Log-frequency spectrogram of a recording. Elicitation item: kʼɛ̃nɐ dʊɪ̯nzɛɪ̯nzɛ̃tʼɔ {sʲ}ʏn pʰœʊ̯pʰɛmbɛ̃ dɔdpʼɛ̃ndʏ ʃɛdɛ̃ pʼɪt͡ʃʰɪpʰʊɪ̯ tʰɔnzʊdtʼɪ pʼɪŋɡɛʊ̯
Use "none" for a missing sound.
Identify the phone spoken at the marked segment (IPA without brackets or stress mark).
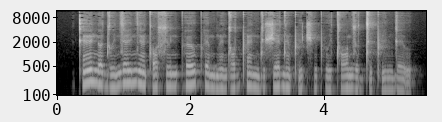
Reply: s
